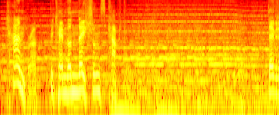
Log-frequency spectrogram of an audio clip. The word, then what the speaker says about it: Canberra: So I suspect she said Canberra, and Canberra it has become with two syllables.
